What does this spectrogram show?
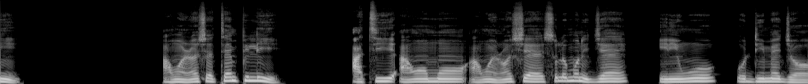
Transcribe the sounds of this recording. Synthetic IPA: ĩ˦˨ | a˨w̃ɔ̃˧i˨ɾ̃ã˨˦ʃɛ˦˧tɛ˦m̩˦pi˦li˦˨ | a˨tʰi˧a˨w̃ɔ̃˧ɔ˧mɔ̃˧a̰˨w̃ɔ̃˧i˨ɾ̃ã˨˦ʃɛ˦so˧˦lo˦mõ˦nĩ˦˨d͡ʒɛ˦ | i˧ɾ̃ĩ˧w̃õ˦ | o˦dĩ˦mɛ˦d͡ʒɔ˧

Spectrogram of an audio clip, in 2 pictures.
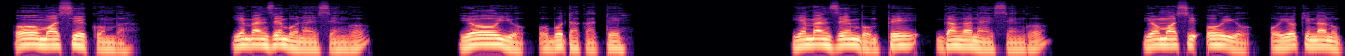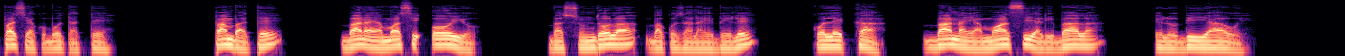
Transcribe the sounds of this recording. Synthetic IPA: o˦jo˦mwa˦si˦e˨ko˨mba̰˨ | je˦mba˦nze˦mbo˨na˨e˨sɛ˨ŋɡɔ˨ | jɔ˦o˦jo˨o˨bo˦ta˨ka˨tɛ˦ | je˦mba˦nze˦mbo˨mpe˦ɡa˦ŋɡa˦na˨e˨sɛ˨ŋɡɔ˨ | jɔ˦mwa˦si˦o˦jo˨ | o˨jɔ˦ki˦na˦nu˨pa˦si˨ja˨ko˨bo˦ta˨tɛ˦ | pa˦mba˨tɛ˦ | ba˦na˨ja˨mwa˦si˦o˦jo̰˨ | ba˨su˨ndo˦la˦ba˨ko˨za˨la˨e˨be˨le˦ | ko˨le˨ka˨ | ba˦na˨ja˨mwa˦si˦ja˨li˨ba˦la˦ | e˨lo˨bi˦ja˦we˨

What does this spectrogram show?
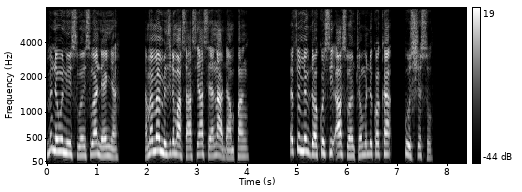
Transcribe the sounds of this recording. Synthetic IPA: mɪ̃˦nɪ̃˨wʊ̃˦nɪ̃˨su˨æ̃˨n̩˨su˦a˦nã˨˦ɲã˨ | nã˨mɪ̃˦mɛ̃˦m̩ː˦ɪ̃˨d͡ʑi˦ɾĩ˦ma˨saː˨sɪ˦a˦sɪ˨ɛ˦nã˦a˨dã˨mpʰã˦n | e˦fi˦mɪ̃˦dɔ˨kʰo˦si˦ʔa˦sʊ˨a˨ɲ̩˨t͡ɕᶣɾæ̃˨˦mʊ̃˦dɪ˦kʰɔ˦kʰã˦ | pʰu˦˨sɕɪ˦sʊ˨

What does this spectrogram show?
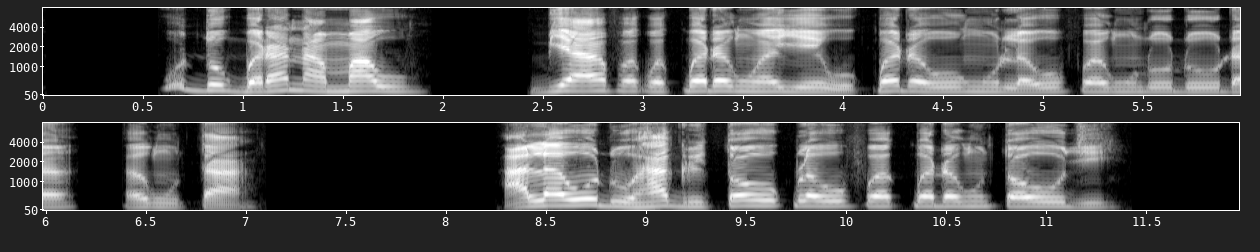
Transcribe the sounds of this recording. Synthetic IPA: wo˦d̪o˦ɡ͡bɛ˨ɖa˦nã˨mã˦wu˦ | bi˦a˦ɛ˦ɸɛ˦k͡pɛ˦k͡pɛ˦ɖɛ˦ŋũ˦e˦jɛ˦wo˨k͡pɛ˦ɖɛ˦wo˦ŋũ˦lɛ˨wo˦ɸɛ˦ŋũ˦ɖo˦ɖo˦ɖɛ˦ | ɛ˦ŋũ˦t̪a̰˦˨ | a̰˨lɛ˦wo˦ɖu˨ɦa˦ɡɾi˨t̪ɔ˦wo˦k͡plɛ˦wo˦ɸɛ˦k͡pɛ˦ɖɛ˦ŋũ˦t̪ɔ˦wo˦d͡ʑi˦

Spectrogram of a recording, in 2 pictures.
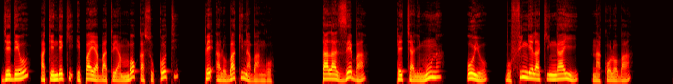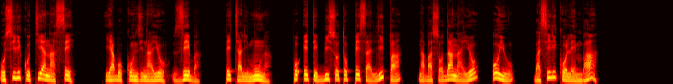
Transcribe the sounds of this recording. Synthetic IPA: d͡ʒe˨de˨o˦ | a˨kɛ˨ndɛ˦ki˦ʔe˨pa˦i˨ja˨ba˨to˨ja˨mbo˦ka˨su˨ko˦ti˦ | pe˦ʔa˨lo˨ba˦ki˦na˨ba˨ŋɡo˦ | ta˦la˨ze˦ba˨ | pe˦t͡ʃa˨li˨mu˦na˦ | o˦jo˦ | bo˨fi˦ŋɡe˦la˦ki˦ŋɡa˦i˦ | na˨ko˨lo˨ba˨ | o˨si˦li˦ko˨ti˦a˨na˨se˦ | ja˨bo˨ko˨nzi˨na˨jɔ˦ze˦ba˨ | pe˦t͡ʃa˨li˨mu˦na˨ | po˦ʔe˦te˨bi˦so˦to˦pe˦sa˨li˦pa˨ | na˨ba˨so˨da˦na˨jɔ˦ | o˦jo˦ | ba˨si˦li˦ko˨lɛ˨mba˨˦

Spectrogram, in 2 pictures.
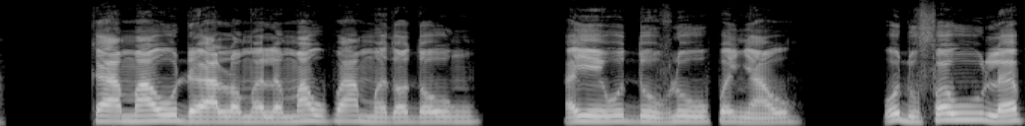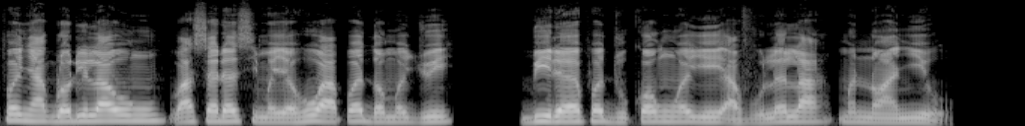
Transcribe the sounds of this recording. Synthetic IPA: kɛ˦a˨mã˦wo˦ɖɛ˦a˨lɔ˨mɛ̃˨lɛ˨mã˦wu˦ɸɛ˦a˨mɛ̃˨d̪ɔ˦d̪ɔ˦wo˦ŋũ˦ | e˦jɛ˦wo˦d̪o˦vlo˦wo˦ɸɛ˦ɲã˨wo˦ | wo˦ɖu˨fɛ˦wu˦lɛ˨ɛ˦ɸɛ˦ɲã˨ɡ͡blɔ˨ɖi˦la˦wo˦ŋũ˦va˨sɛ˦ɖɛ˦si˨mɛ̃˨je˨ɦo˦wa˨ɸɛ˦d̪ɔ˨mɛ̃˨d͡ʒo˦e˦ | bi˦ɖɛ˦ɛ˦ɸɛ˦d̪u˨kɔ˦ŋũ˦e˦jɛ˦a̰˨vu˨lɛ˦la˦mɛ̃˦nɔ̃˨a˨ɲĩ˦o̰˨

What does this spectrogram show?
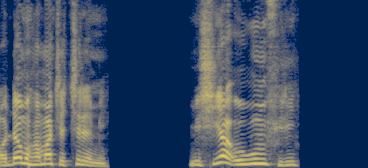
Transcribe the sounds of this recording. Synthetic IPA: ɔ˨dɛ˦mʊ̃˨ɦã˨mã˦t͡ɕʰɪ˨t͡ɕʰɪ˦ɾɪ˨mɪ̃˨ | mĩ˨ɕi˦a˨o˨wũ˦m̩˦fi˨ɾi˦

